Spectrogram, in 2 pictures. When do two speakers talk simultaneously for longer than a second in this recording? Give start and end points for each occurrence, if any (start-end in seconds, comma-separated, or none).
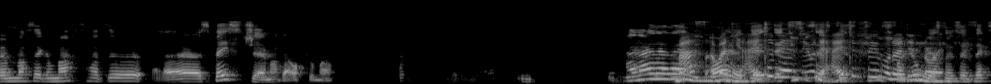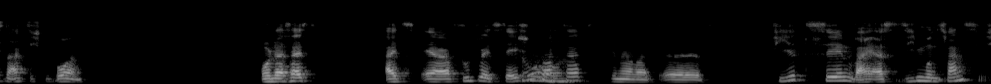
6.8-9.8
